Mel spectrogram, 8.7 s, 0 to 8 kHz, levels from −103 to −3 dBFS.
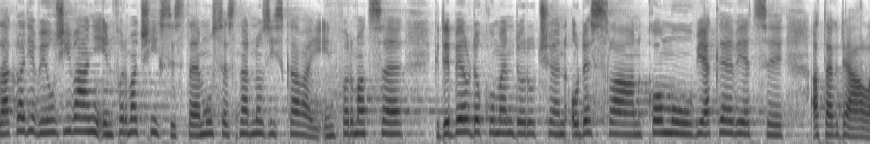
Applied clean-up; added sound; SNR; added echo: none; none; none; none.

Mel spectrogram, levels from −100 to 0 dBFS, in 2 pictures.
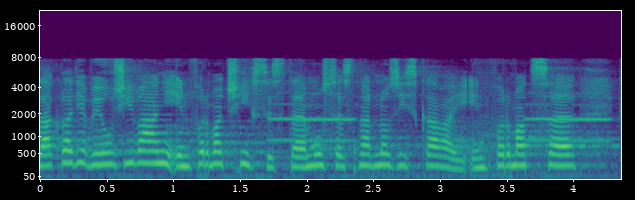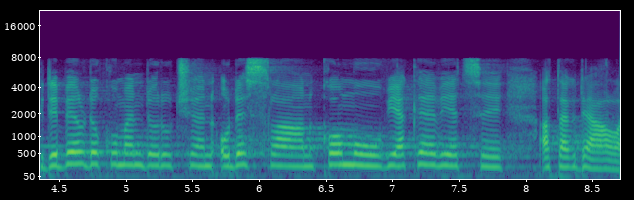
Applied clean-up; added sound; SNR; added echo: none; Wind instrument, woodwind instrument; 13 dB; none.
